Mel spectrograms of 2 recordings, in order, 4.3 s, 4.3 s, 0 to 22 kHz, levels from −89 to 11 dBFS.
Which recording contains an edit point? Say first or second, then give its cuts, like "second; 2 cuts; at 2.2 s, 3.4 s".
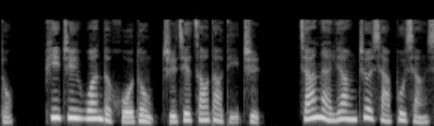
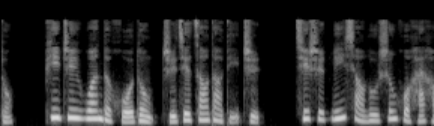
first; 1 cut; at 2.9 s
